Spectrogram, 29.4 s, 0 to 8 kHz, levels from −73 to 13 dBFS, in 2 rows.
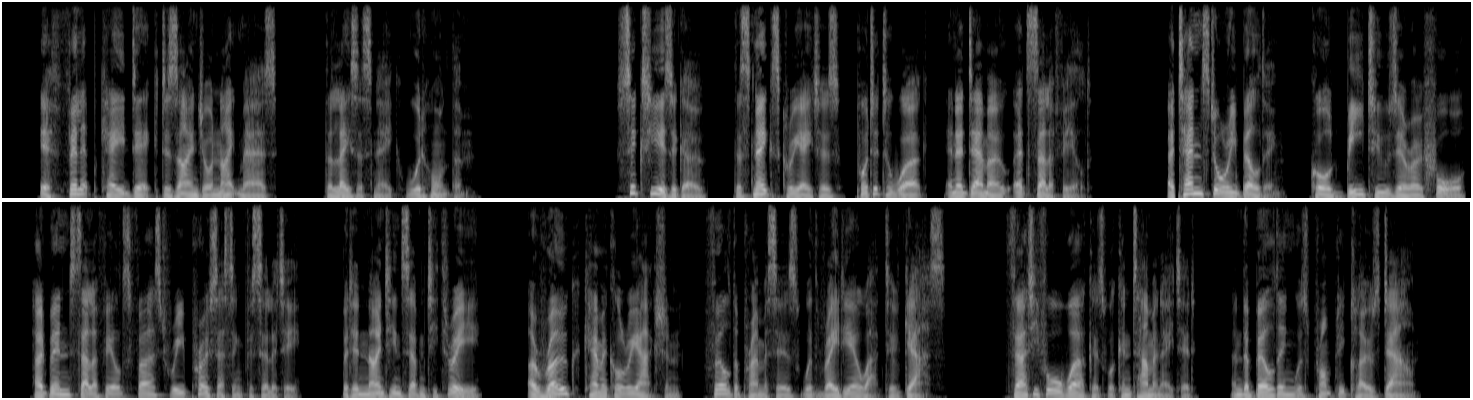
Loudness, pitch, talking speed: -20 LUFS, 105 Hz, 130 wpm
